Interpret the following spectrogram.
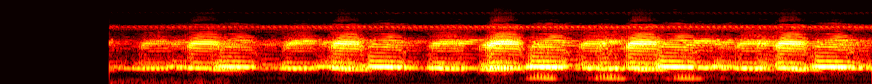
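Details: Frog giving a steady series of harmonic, bleating croaks, roughly one every three-quarters of a second, with a constant high whine in the background.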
